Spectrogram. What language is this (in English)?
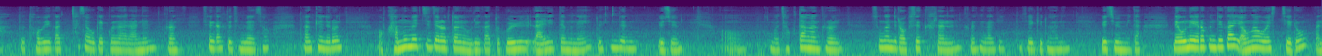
Korean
